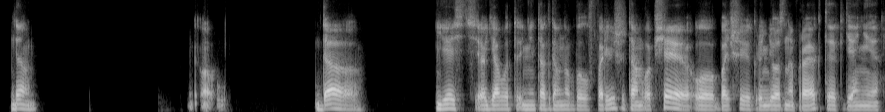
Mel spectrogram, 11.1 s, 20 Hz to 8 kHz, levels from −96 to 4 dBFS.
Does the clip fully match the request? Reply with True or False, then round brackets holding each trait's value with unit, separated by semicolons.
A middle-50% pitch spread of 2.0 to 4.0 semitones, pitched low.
True (2.4 semitones; 105 Hz)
